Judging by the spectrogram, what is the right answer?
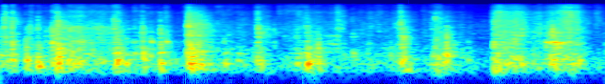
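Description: A cardboard box being slit open along its top seam with a knife and its flaps pulled apart: cardboard scraping and tearing, with a few sharp knocks.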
